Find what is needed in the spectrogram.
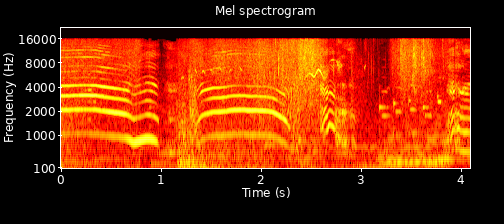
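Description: Cartoon monkey calls over background music: two long, high screeches, each dropping in pitch at the end, then a short burst of quick squeaks.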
